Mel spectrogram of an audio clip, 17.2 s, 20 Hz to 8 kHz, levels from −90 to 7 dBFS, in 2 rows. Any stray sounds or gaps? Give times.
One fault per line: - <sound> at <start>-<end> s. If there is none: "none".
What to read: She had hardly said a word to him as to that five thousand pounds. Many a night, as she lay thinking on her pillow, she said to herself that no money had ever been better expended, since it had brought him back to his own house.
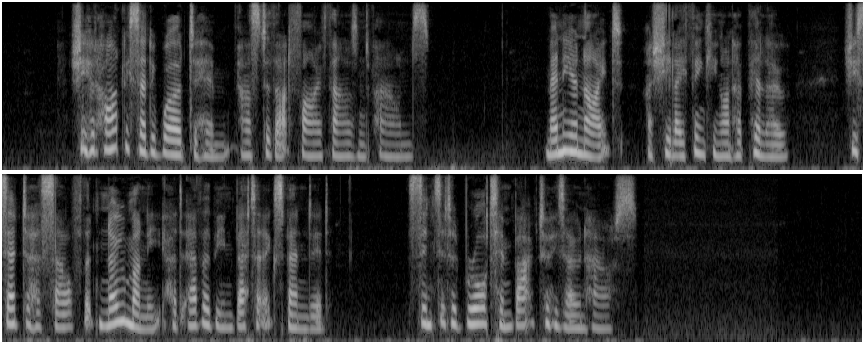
none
